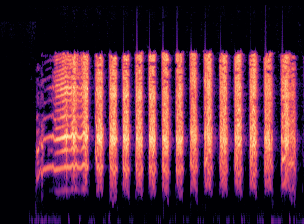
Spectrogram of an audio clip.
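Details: Hen red junglefowl, recorded as a lure for wild junglefowl, gives a long rough opening note followed by a steady series of raspy, clipped notes repeated roughly every quarter second.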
